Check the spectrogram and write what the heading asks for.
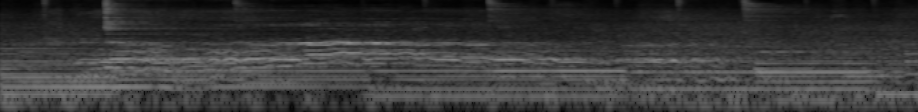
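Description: Live band music: a woman sings a wavering melody over sustained keyboard and bass notes, with light cymbal taps. The singing comes in about a second in and fades near the five-second mark, leaving the held chords.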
